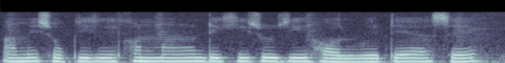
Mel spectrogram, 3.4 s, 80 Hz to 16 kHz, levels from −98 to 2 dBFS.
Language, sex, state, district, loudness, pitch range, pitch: Assamese, female, Assam, Kamrup Metropolitan, -11 LUFS, 185-195 Hz, 195 Hz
